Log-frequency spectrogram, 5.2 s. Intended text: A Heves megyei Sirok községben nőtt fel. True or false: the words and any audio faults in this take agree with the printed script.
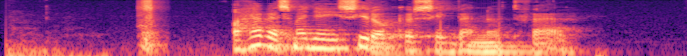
false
